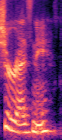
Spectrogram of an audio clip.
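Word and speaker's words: Cseresznye: question what's your last name dear that's shirezny can you spell that it's c s e r e s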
